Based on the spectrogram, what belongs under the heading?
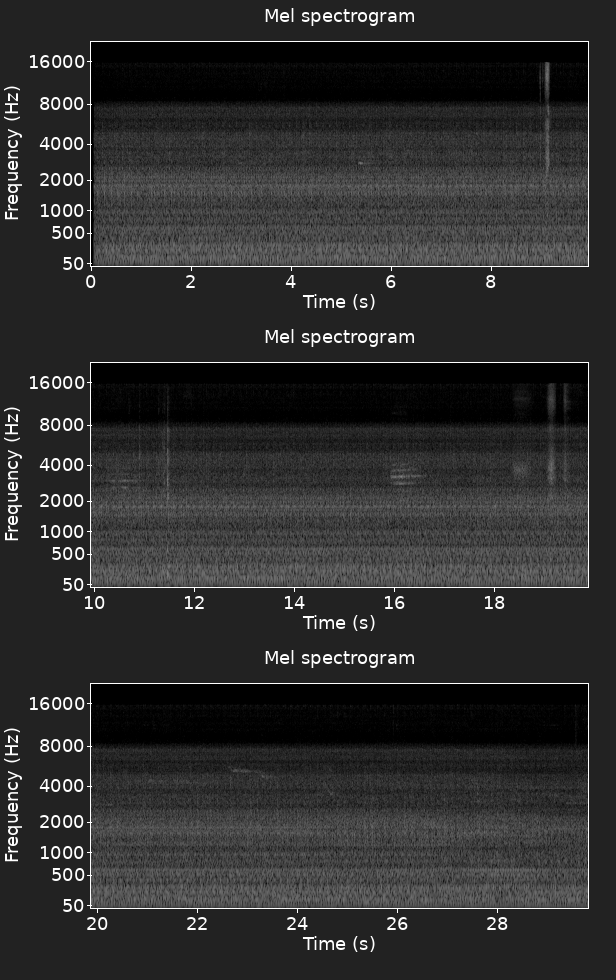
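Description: Steady hum of an idling car engine, with a few short sharp clicks, the loudest about nine seconds in.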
